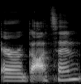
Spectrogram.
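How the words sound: It is said with a German accent.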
